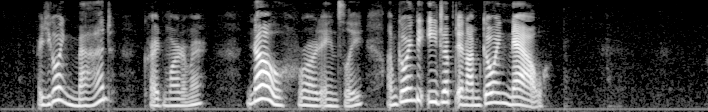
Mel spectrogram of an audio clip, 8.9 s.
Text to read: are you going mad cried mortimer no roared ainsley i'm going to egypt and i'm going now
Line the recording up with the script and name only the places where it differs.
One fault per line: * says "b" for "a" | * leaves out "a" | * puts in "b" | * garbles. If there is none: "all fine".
all fine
